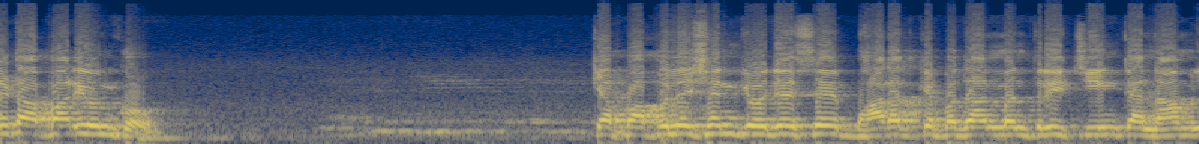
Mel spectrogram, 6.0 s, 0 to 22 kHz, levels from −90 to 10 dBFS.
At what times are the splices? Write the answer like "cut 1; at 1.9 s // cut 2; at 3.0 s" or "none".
none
